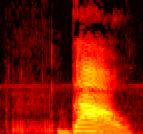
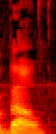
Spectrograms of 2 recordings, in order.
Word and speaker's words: bow: Bow or bow. Bow. Bow. Bow. A noun that means two loops made from knots. Jane's present to her mom had a beautiful red bow on it. Bow. a verb that means to bend at the waist.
